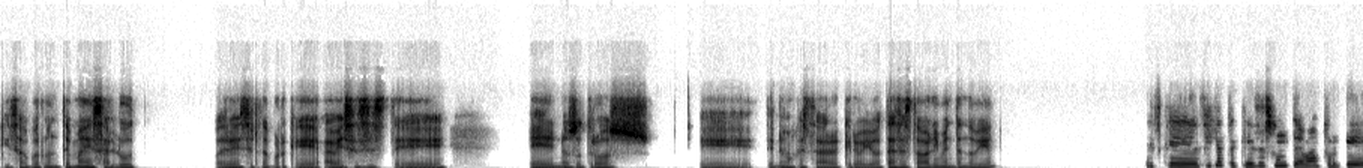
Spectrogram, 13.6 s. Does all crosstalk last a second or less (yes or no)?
yes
